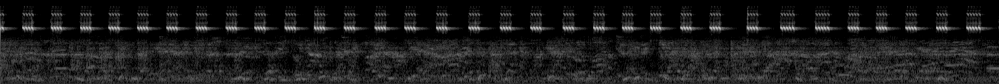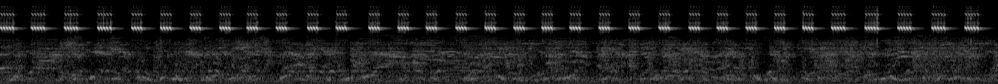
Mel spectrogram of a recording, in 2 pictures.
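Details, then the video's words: Loud Javanese cricket, a jeliteng taken from rice paddies: piercing high chirps pulsing evenly about three per second throughout, over a soft, low background rustle. "SUARA JANGKRIK PENGUSIR TIKUS SUARA ASLI"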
